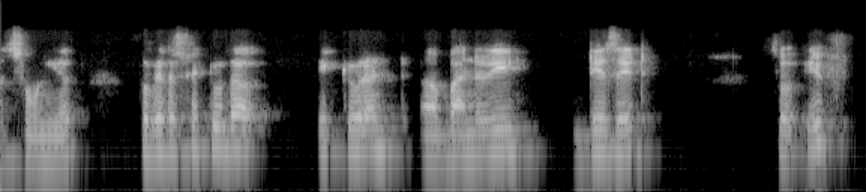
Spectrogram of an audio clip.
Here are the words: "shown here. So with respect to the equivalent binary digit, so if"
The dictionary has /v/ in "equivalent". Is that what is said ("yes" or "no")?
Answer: yes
